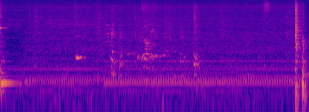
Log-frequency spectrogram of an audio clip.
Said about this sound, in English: About to start the microwave, and I'll put the tape recorder right at the side of the microwave, very close to it, so that I won't have to hold it and be close. You big chicken! Starting the nuclear power now.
